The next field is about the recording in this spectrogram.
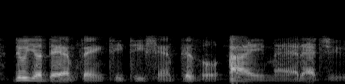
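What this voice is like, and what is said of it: Put-on sexy voice. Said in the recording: “That's just my little sexy voice.”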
